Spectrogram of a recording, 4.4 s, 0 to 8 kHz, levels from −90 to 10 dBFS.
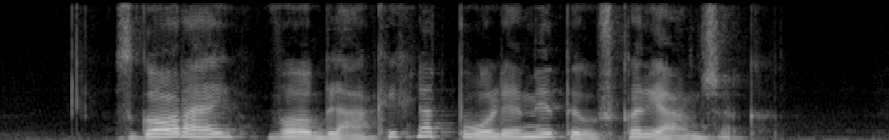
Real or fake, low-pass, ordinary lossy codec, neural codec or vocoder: fake; none; none; codec, 16 kHz, 4 kbps, FunCodec, trained on LibriTTS, 50 frames a second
